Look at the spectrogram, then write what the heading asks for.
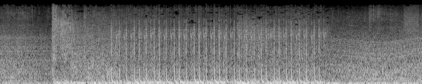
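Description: Loud automatic gunfire from Geth enemies shooting at a rover tank in a video game. The rapid, rattling shots run almost without pause after a short opening burst.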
